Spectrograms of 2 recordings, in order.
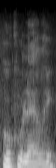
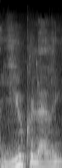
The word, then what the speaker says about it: ukulele: believe it or not is a ukul pronounced ukulele ukulele not ukulele do you want to sound like a local no it's actually from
